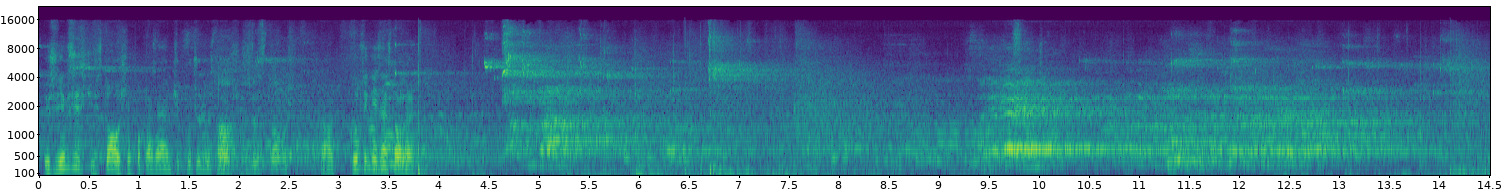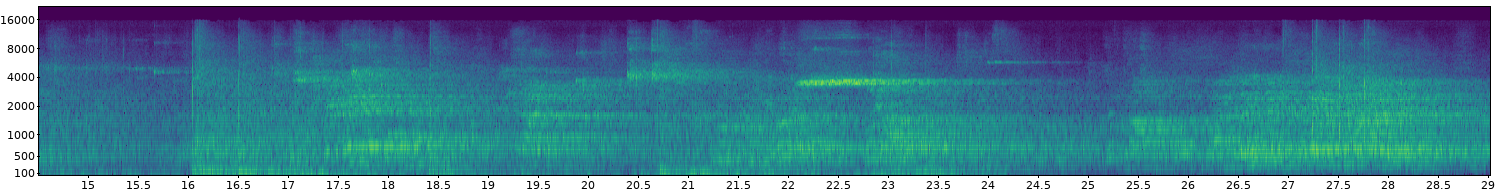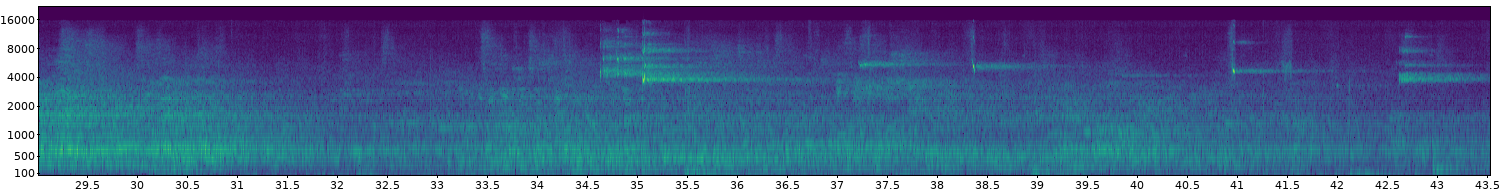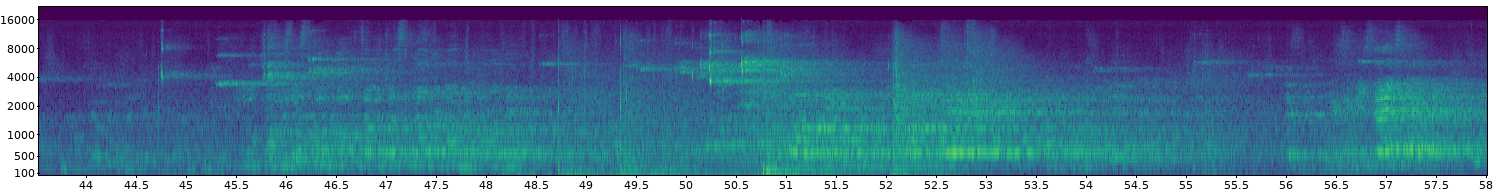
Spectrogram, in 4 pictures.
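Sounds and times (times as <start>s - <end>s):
players calling and shouting: 0.0s - 31.6s, 32.5s - 58.0s
ball kicked and bouncing: 16.0s - 16.8s.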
